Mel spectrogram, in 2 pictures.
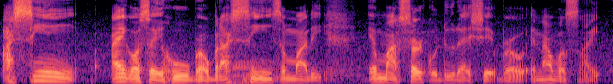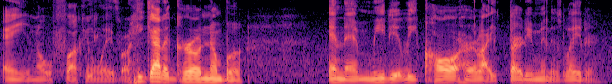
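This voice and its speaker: With an American accent, a man speaks at a moderate pace in a fairly low pitch and lively intonation, an unremarkable speaking voice. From Virginia. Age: 20s. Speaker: podcast host. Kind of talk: casual chat.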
